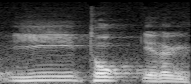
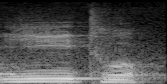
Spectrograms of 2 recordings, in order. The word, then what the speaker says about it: 이두: 그래서 이독이라고 읽지 않고 이두.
